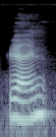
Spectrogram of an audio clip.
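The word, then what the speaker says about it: 人: ตัว นี้ นะ คะ ออก เสียง ว่า เร เรน เร นะ คะ ก็ คือ แปล ว่า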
